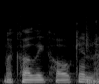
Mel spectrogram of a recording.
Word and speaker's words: Macaulay Culkin: Macaulay Culkin.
